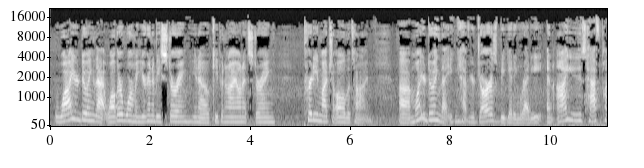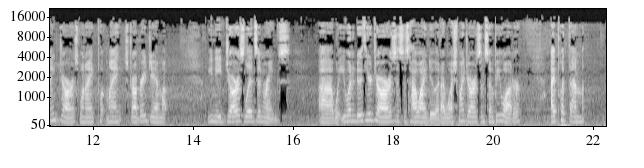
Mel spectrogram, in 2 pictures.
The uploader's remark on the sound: Also, we apologize for the background noise. It's the Stanley Cup finals and the tv kept getting turned up.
